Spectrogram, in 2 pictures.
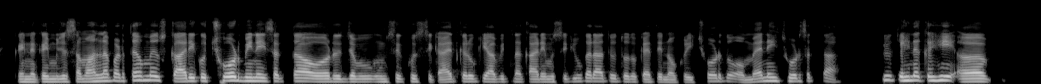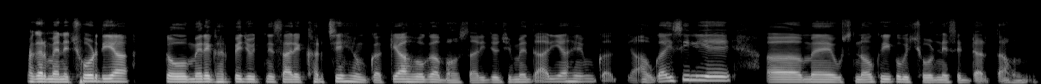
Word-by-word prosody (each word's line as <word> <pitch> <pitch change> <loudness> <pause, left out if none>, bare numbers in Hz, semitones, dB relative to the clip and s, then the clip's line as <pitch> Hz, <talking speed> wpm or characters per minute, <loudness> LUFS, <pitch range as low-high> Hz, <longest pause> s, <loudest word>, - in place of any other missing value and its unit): कहीं 125 - -1
ना 120 - +2
कहीं 130 +2 +2
मुझे 125 +1 +1
संभालना 135 +5 +2
पड़ता 165 +1 -1
है - - +5
और 195 - +2
मैं 195 - +4
उस 185 - -2
कार्य 140 +2 +5
को 160 0 +2
छोड़ 175 +3 +5
भी 165 0 +4
नहीं 160 -1 +5
सकता 150 0 +1
और 130 -1 +4
जब 130 +1 0
उ 130 0 -1
उनसे 125 +2 -3
कुछ 130 +1 -4
शिकायत 115 +3 -3
करूँ 135 -1 0
कि, 135 - -3
"आप 125 -1 -1
इतना 125 0 -6
कार्य 120 0 -2
मुझसे 125 +1 -5
क्यों 140 +2 -6
कराते 145 -1 -1
हो?" - - -1
तो 130 - -3
तो 125 - -4
कहते 115 0 -3
हैं, - - -4
"नौकरी 105 0 -4
छोड़ 145 -1 -3
दो।" 145 0 -6
और 110 - -3
मैं 125 +6 0
नहीं 165 +1 +2
छोड़ 150 -2 -1
सकता। 150 -2 -8 0.5
क्यों 205 0 0
कहीं 180 -1 +4
ना 190 - +5
कहीं 190 +1 +6
अ, 135 +1 +5 0.8
अगर 130 0 +5
मैंने 120 -1 +3
छोड़ 145 +2 +3
दिया, 135 0 +3 0.4
तो 125 -2 +4
मेरे 125 +2 +3
घर 120 -1 -4
पे 130 - +2
जो 125 0 0
इतने 120 +1 -4
सारे 115 0 -1
खर्चे 120 +4 -3
हैं, 135 -1 -1
उनका 110 -4 -4
क्या 125 -1 +1
होगा? 120 -1 0
बहुत 100 -1 -7
सारी 100 +2 -7
जो 105 +1 -4
ज़िम्मेदारियाँ 115 +4 -5
हैं, 135 -1 -5
उनका 135 0 -13
क्या - - -20
होगा? 110 +8 -6
इसीलिए 185 +2 0
अ, - - -9 0.7
मैं 115 0 -1
उस 110 0 -6
नौकरी 115 +2 -2
को 120 - -3
भी 110 - -1
छोड़ने 105 0 -2
से 100 -1 -9
डरता 100 - -9
हूँ, 95 0 -12
130 Hz, 240 wpm, -23 LUFS, 115-145 Hz, 0.8 s, कहीं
